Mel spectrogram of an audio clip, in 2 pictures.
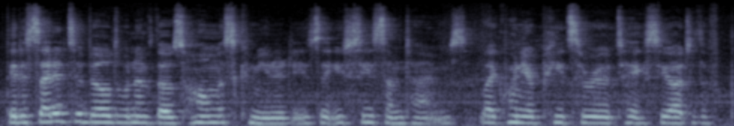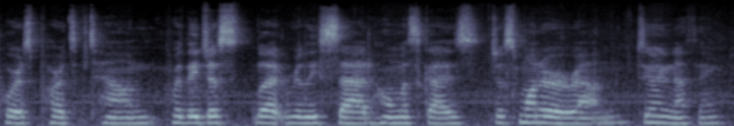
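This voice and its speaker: A woman reading a comic fantasy story aloud in a matter-of-fact, deadpan way. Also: medium pitch, quick pace, few pauses, a little hiss or hum. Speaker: story reader.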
